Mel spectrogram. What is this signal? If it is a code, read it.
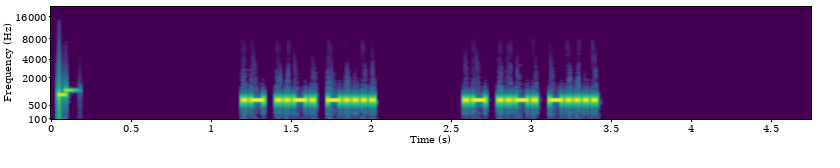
Morse code, heard as a keyed tone, about 45 wpm, 700 Hz. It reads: AF6 AF6
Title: USA Call Sign Prefixes - Repeated 2x - 45wpm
